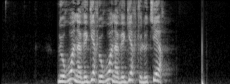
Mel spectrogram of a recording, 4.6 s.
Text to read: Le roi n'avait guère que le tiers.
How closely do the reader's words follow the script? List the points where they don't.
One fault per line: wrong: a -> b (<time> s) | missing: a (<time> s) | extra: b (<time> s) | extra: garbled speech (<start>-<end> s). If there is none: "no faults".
extra: roi n'avait guère (2.0 s)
